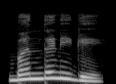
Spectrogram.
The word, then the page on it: ಬಂದಣಿಕೆ: bandaṇike; Kannada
